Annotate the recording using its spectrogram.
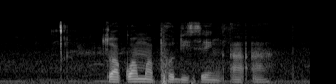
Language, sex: Tswana, male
